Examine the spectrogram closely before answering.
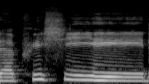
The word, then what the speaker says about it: appreciate: I' I'd appreciate it. Appreciate it. So, this T in appreciate is going to be a flap T. Sounds like a D.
